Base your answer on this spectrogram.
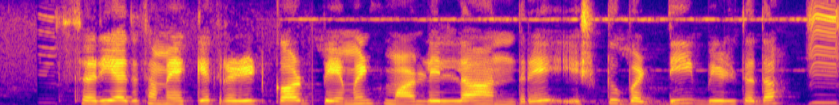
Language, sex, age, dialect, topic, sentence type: Kannada, female, 31-35, Central, banking, question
